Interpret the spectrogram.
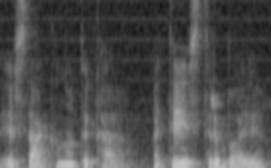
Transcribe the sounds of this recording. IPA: ɪ ˈsɐk nʊ tɐɪ ˈkɑː ɐtʲˈɛɪs sʲtʲrʲɪˈbɐɪ

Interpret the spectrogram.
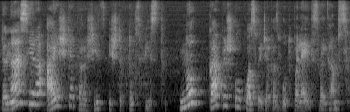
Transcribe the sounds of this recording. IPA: tʲeːˈnɑːs ˈiːrɐ ˈɐɪʃʲˌkʲɛː pɐrɐˈʃʲiːts ɪʃʲtʲɪkˈtʊks ˈpʲiːst ˈnʊ ˈkɑːp ɪʃ kʊlˠˈkuɔsʋɐɪd͡ʒʲɛ kɐs ˈbuːtʊ pɐˈlʲɛɪdʲeːs ʋɐɪˈkɐms

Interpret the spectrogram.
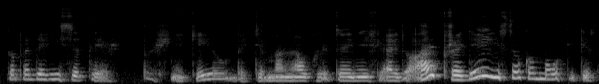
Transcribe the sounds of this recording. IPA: ˈkɐ pɐdɐˈrʲiːsʲɪ ˈtɐɪ ˈɐʃ pɐʃʲnʲɛˈkʲeːjɛʊ ˈbʲɛt ɪ ˈmɐn ˈɐʊklʲeːtoːjɛ nʲɛɪʃʲˈlʲɛɪdoː ɐɪ prɐˈdʲeːjɛɪ ˈsɑːkoː ˈmoːkʲɪkʲɪs

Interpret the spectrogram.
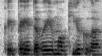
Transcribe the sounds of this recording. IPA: ˈkɐɪp ˈɛɪdɐʋɐɪ ɪ moːˈkʲiːklˠɐ

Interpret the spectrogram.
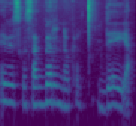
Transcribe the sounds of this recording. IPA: ɪ ˈʋʲɪskɐs ˈsɐk bʲɛrʲˈnʲʊkɐ dʲɛˈjɛ

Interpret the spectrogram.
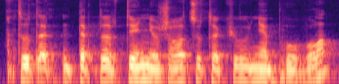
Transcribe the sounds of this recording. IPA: ˈtuː tɐr tɐrptɐʊˈtʲɪnʲuː ˈʒoːd͡zuː toːˈkʲuː nʲɛˈbʊʋoː

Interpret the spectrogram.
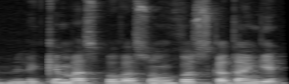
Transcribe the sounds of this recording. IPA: lʲɪˈkʲɪmɐs ˈbʊʋɐ sʊŋˈkʊs kɐˈdɐŋʲɡʲɪ

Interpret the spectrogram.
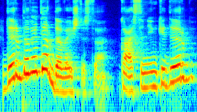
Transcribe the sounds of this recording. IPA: ˈdʲɪrbdɐʋɐ ɪ ˈdʲɪrbdɐʋɐ ɪʃʲtʲɪˈsɑː ˈkɑːsʲɪnʲɪŋʲkʲɛ ˈdʲɪrp

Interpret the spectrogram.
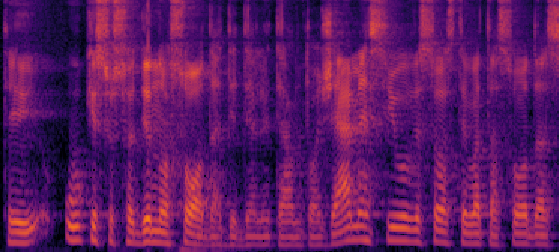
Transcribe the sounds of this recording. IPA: ˈtɐɪ ˈuːkʲɪs ʊʃsoːˈdʲɪnoː ˈsoːdɐ ˈdʲɪdʲɛlʲɪ tʲɛ ɐn ˈtoːs ˈʒʲæmʲeːs ˈjuː ʋʲɪˈsoːs tɐɪ ˈʋɐ tɐs ˈsoːdɐs

